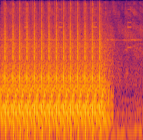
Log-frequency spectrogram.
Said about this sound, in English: Neutral. Machine gun.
